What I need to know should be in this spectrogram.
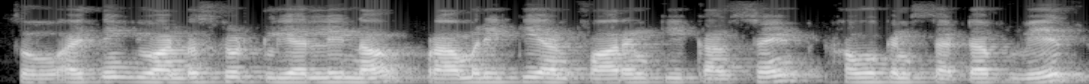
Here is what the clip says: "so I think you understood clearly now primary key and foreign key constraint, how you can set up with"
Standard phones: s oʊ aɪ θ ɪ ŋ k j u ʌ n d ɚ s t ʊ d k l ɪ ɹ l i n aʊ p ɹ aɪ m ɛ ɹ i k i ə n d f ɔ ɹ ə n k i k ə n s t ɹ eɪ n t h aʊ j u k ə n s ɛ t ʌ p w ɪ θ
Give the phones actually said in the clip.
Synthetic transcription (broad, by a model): s oʊ aɪ t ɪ ŋ k j u ʌ n d ɚ s t ʊ d k l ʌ ɹ l i n aʊ p ɹ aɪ m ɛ ɹ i k i ə n d f ɔ ɹ ə n k i k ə n s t eɪ n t h aʊ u k ə n s ɛ t ʌ p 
